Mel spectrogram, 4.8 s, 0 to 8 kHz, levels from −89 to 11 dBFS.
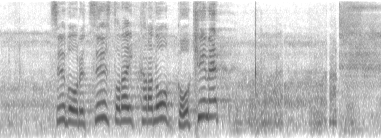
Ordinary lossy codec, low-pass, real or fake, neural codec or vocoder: none; none; fake; codec, 16 kHz, 4 kbps, FunCodec, trained on LibriTTS, 50 frames a second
